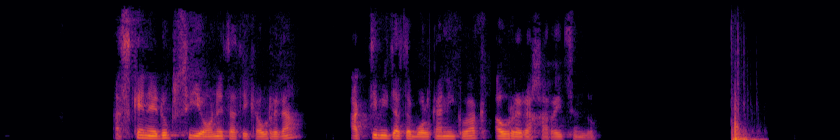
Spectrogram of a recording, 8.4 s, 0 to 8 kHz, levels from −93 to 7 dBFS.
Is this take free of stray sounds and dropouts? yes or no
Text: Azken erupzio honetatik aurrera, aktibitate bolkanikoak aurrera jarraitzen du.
no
